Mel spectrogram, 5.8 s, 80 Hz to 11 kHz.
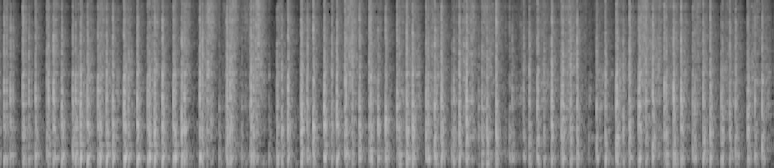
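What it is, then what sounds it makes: Cardboard board game box. Fingertips rapidly tap and scratch the glossy red lid of a hollow cardboard Yahtzee game box resting on a wooden floor. The result is a dense, quick run of dry, hollow taps with a low-mid body around 285 Hz, each dying away almost instantly, with light scratchy texture between them.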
